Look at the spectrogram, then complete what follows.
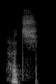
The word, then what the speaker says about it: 八: For pronunciation, the Middle Chinese ancestor of most modern pronunciations was bet. This becomes ba in Chinese, hachi in Japanese, and pal in Korean.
